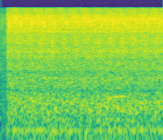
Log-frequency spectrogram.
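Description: Nissan NV van's engine idling steadily, a low even hum under a loud rush of noise.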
